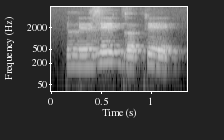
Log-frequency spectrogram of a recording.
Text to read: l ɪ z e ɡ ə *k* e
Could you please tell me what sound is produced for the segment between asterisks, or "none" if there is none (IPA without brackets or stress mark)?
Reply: k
